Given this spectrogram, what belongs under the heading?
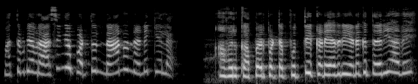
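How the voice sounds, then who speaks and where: A woman's voice: very high voice, expressive, fast talker, pushed and bright, exaggerated voice. A woman acting a grieving, wronged young woman, speaking with a Tirunelveli Tamil accent in a trembling, tearful voice. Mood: defensive.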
